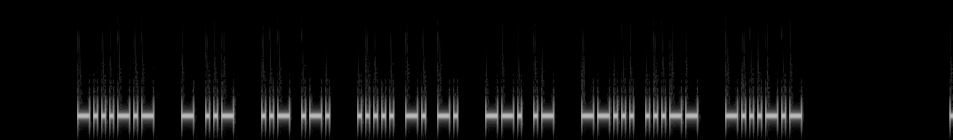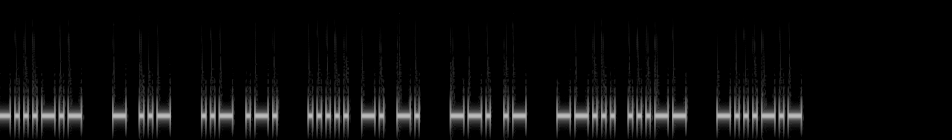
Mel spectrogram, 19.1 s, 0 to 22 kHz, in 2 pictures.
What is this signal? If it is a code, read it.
Morse code, heard as a keyed tone, about 29 wpm, 700 Hz. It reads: <BK> TU UR 5NN GA 73 <BK> <BK> TU UR 5NN GA 73 <BK>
